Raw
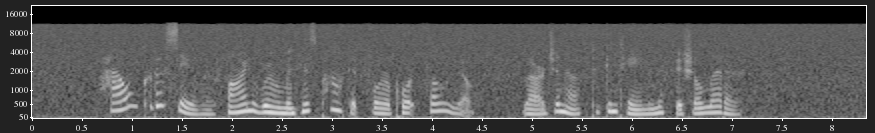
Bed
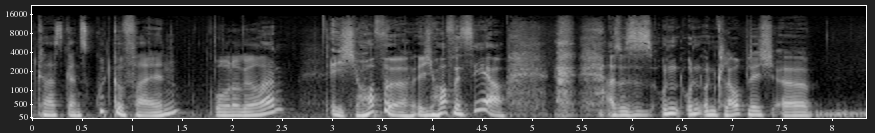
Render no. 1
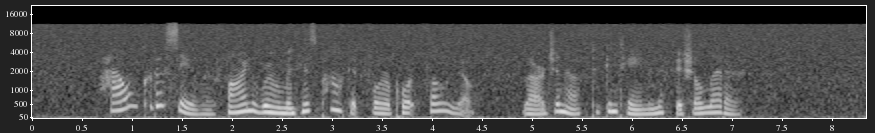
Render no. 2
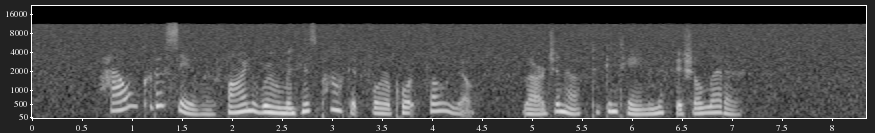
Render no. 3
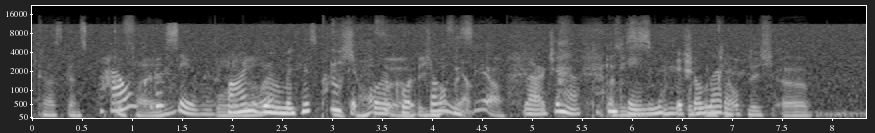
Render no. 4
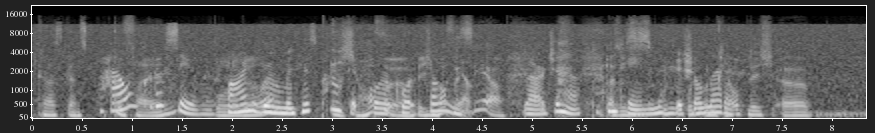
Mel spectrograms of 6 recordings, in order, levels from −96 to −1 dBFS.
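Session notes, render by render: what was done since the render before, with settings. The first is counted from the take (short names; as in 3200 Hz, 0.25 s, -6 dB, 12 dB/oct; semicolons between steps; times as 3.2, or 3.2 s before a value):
denoiser 8 dB, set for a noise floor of -41 dBFS
HPF 110 Hz 12 dB/oct
add bed -4 dB
gain +4.5 dB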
